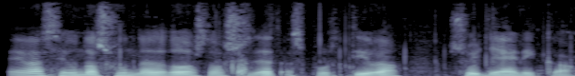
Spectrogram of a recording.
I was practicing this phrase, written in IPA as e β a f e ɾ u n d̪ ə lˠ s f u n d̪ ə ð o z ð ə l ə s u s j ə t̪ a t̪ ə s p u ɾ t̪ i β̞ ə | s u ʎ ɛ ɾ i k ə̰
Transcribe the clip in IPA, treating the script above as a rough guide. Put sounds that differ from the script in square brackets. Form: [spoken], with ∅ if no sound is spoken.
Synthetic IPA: e β a [s] e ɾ u n d̪ ə lˠ s f u n d̪ ə ð o z ð ə l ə s u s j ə t̪ a t̪ ə s p u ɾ t̪ i β̞ ə | s u ʎ ɛ ɾ i k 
